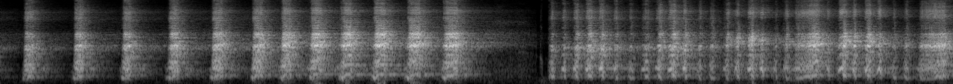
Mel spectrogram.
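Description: A cut-down goose call being blown produces about a dozen honking notes that speed up and swell slightly. After a short gap comes a sustained, rolling stretch of rapid, deeper, raspy notes.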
